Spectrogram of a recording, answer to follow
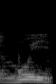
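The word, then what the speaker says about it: mój: The good news is that they're very, very short words and they rhyme. So remember this, muy, twoi. Note that O, that accent on the O, as we saw in Viet Chord.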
